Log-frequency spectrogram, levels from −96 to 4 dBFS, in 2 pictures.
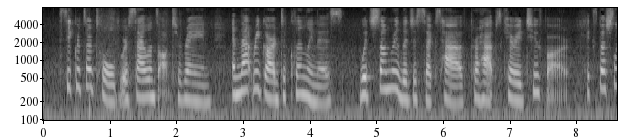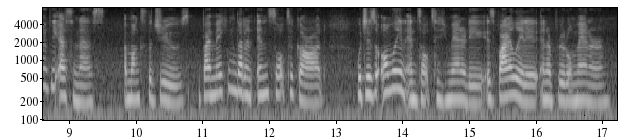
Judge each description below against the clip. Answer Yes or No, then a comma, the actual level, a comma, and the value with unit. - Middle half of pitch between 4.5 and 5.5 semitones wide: Yes, average, 4.9 semitones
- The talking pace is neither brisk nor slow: Yes, average, 165 wpm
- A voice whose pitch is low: No, high, 225 Hz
